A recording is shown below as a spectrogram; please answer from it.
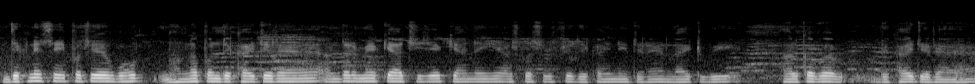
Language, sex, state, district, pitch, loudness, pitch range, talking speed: Hindi, male, Bihar, Katihar, 130 Hz, -19 LUFS, 125-140 Hz, 195 wpm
